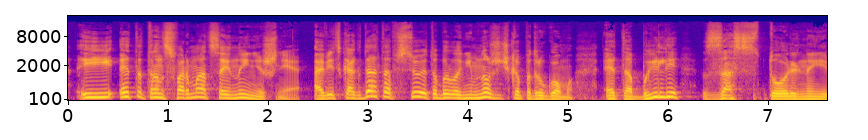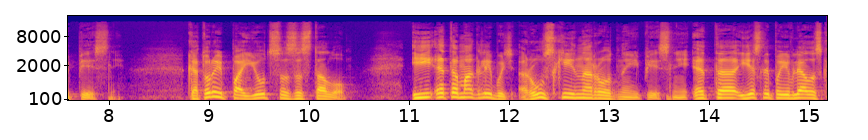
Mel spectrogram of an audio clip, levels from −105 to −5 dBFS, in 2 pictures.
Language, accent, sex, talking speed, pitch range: Russian, native, male, 120 wpm, 110-150 Hz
